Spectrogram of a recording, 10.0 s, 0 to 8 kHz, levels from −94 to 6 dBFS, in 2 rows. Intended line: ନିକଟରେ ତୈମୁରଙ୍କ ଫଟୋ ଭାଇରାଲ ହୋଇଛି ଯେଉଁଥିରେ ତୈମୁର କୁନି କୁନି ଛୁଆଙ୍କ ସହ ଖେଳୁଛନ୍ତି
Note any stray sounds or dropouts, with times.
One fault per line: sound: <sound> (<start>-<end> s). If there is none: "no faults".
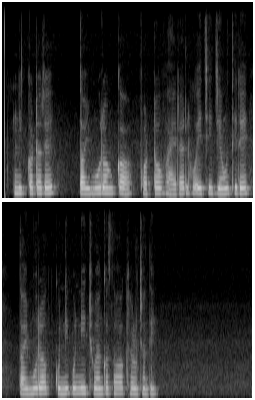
no faults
